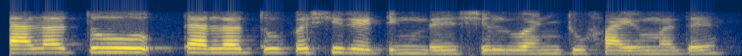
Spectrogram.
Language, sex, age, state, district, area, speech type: Marathi, female, 18-30, Maharashtra, Ratnagiri, rural, conversation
